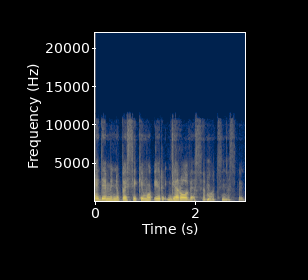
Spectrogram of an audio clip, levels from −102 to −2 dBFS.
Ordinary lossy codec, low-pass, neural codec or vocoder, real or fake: Opus, 24 kbps; 10.8 kHz; vocoder, 44.1 kHz, 128 mel bands, Pupu-Vocoder; fake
